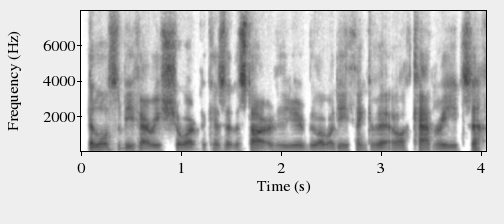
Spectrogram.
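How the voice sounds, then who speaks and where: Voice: low-pitched, fairly even intonation, rapid-fire, dry recording. Playful podcast co-host, dry close sound. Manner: playful, jokey banter. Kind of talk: casual chat review.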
